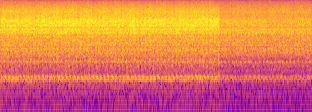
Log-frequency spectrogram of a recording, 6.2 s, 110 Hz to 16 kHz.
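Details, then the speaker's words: OBS 7.3L Powerstroke starts after a new Full Force Diesel stage 2 HPOP install, with fuel and oil drained, and settles into an even idle clatter with no misses or knocks. Sounds healthy; check engine light on, suspected low ICP. "oh my God it sounds really good check engine lights on start it up again here"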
